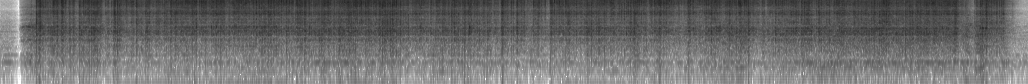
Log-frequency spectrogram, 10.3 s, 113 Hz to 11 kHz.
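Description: Stick arc welding on the sheet-steel horn of a Thunderbolt 1003 siren, welding up a crack. The arc gives a steady, loud crackling hiss that strikes up just after the start and cuts off sharply at the very end.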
